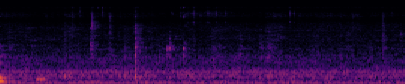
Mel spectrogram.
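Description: A person chewing a bite of chocolate-covered pretzel with her mouth closed: a few faint crunches and clicks in the first second and a half, over a steady low hum.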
